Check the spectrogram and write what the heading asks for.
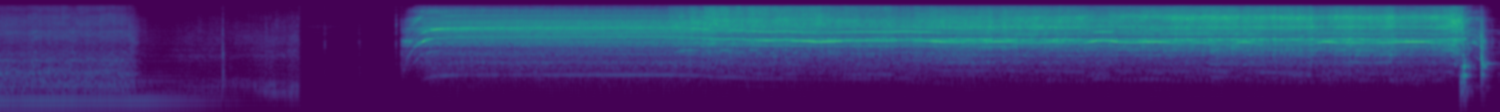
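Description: Handheld circular saw spins up about six seconds in and rips along the edge of a thick white oak plank for about sixteen seconds. Its high whine sags a little and wavers as the blade loads up in the wood, then it cuts off at the end of the cut.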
